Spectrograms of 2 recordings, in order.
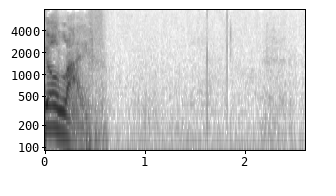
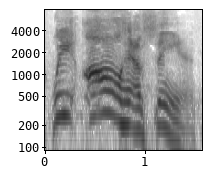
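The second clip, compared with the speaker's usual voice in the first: normal talking voice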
